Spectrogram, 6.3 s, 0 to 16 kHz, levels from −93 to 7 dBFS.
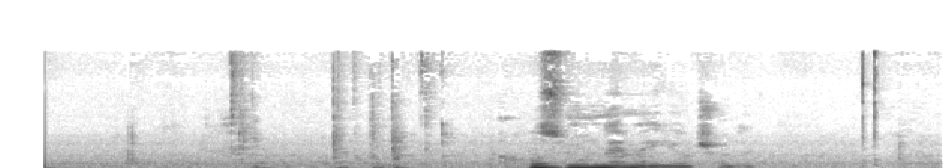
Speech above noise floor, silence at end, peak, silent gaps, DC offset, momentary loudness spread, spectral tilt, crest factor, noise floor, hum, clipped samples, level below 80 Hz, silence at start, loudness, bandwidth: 31 dB; 0.45 s; -10 dBFS; none; under 0.1%; 28 LU; -6 dB/octave; 18 dB; -54 dBFS; none; under 0.1%; -56 dBFS; 0.3 s; -26 LUFS; 11.5 kHz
